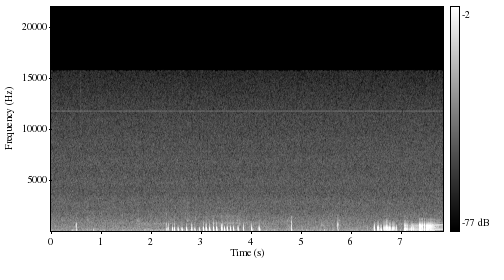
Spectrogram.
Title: MVI 1134 stomach ulcer sounds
